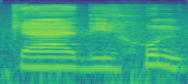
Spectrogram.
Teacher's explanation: காஃப்ல என்ன இருக்கு அலிஃப் மதா இரண்டாவது ரக்கத்து அளவு நீட்டம் கொடுங்க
